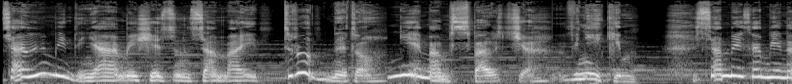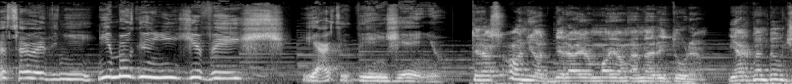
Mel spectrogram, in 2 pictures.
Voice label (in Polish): Spot radiowy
